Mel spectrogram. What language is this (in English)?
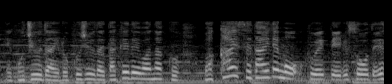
Japanese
